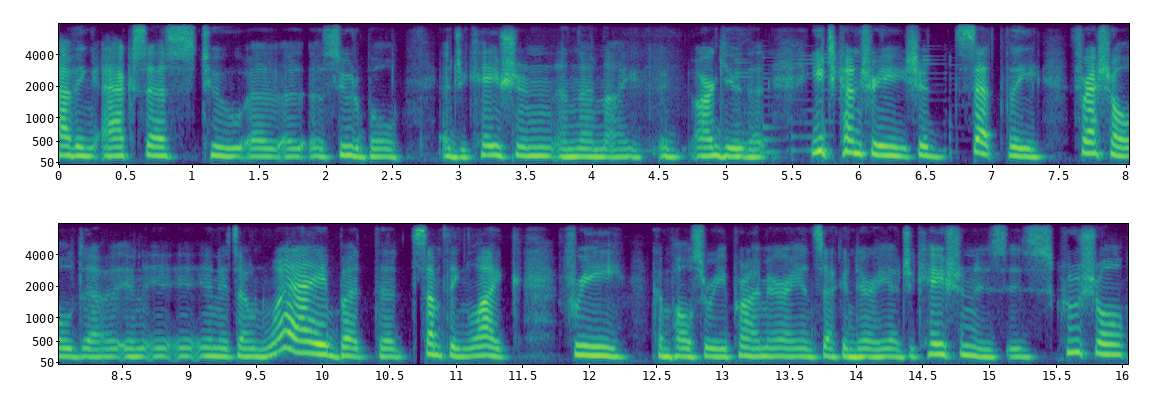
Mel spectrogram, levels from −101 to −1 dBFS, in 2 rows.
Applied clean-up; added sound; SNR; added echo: neural mask model DeepFilterNet 3.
